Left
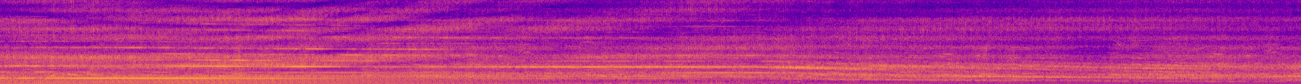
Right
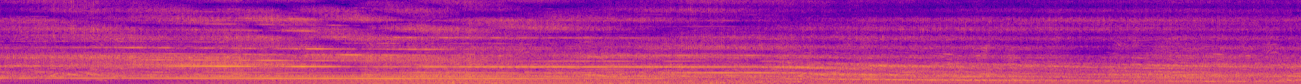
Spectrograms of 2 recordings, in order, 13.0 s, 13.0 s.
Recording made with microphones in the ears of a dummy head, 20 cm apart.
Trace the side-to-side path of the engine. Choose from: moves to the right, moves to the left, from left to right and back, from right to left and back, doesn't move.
moves to the right.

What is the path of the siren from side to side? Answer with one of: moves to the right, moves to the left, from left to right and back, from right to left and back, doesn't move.
moves to the right.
